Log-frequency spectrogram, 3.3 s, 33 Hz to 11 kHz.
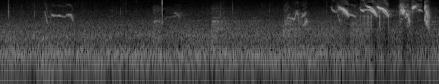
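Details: Sparrows greeting a visitor at the back entrance of a Tenmangu shrine on 25 February 2020; a few faint notes, then a burst of bright, high, quick chirps near the end.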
